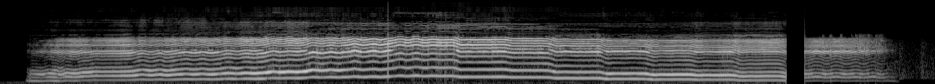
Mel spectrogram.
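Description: A short music clip that goes dull at 7.86 s: after a 188 ms gap, everything above 3.6 kHz is gone through to the end, with a new faint background noise roughly 40 dB down and no real level jump. Likely the input switched to a poorer device.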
